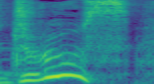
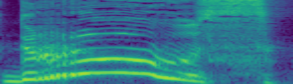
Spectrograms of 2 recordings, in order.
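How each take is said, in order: First: Druce with a trilled R; rolled r. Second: Druce! with a long rolled R, high. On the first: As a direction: roll the R in Druce. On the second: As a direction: trill the R: Druuce!. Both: Shown as a demonstration. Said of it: "I like to trill my R's".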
